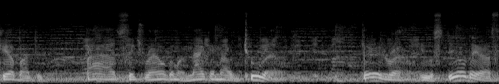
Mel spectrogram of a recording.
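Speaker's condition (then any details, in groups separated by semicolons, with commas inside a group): No condition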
